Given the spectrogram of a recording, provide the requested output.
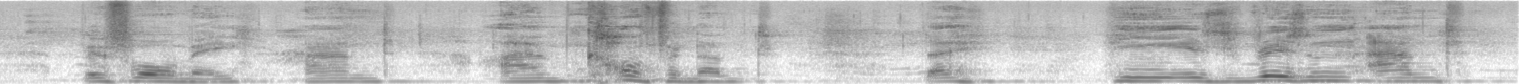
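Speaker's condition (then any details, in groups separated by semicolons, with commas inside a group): Motor neurone disease; uses wheelchair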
